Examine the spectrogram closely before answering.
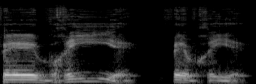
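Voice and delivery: février with a throaty French R; février, R from the throat, clear fay-vree-ay; février, uvular R. Shown as a demonstration. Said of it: "It's very much a French R".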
